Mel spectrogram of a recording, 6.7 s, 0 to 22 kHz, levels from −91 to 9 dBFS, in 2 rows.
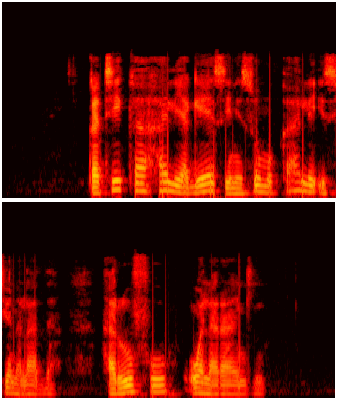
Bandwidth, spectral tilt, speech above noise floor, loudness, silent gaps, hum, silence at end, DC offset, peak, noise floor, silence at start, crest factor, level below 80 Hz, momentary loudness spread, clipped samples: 8 kHz; -4.5 dB/octave; 46 dB; -31 LUFS; none; none; 0.75 s; under 0.1%; -8 dBFS; -78 dBFS; 0.85 s; 24 dB; -60 dBFS; 12 LU; under 0.1%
